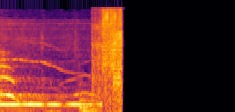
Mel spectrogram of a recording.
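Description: Film soundtrack: a held musical note with several short rising-and-falling glides over it, which cuts off suddenly just over a second in, leaving dead silence.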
